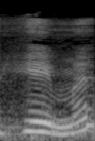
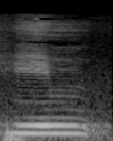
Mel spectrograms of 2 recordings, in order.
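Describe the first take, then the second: First: The vowel is an e sound. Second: The vowel is a clear i sound. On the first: The speaker calls it wrong. "bukan him eh" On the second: The speaker calls it right. "bunyi i"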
